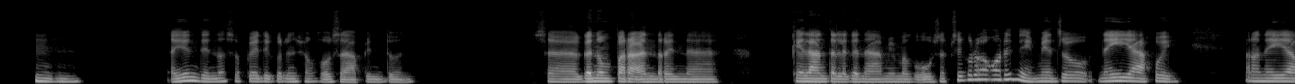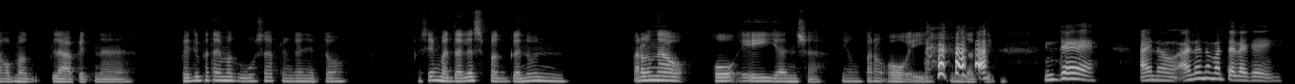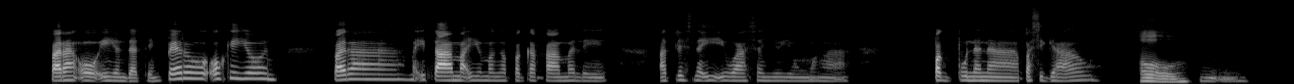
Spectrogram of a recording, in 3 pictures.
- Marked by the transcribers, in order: laugh
- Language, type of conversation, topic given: Filipino, advice, Paano ko tatanggapin ang konstruktibong puna nang hindi nasasaktan at matuto mula rito?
